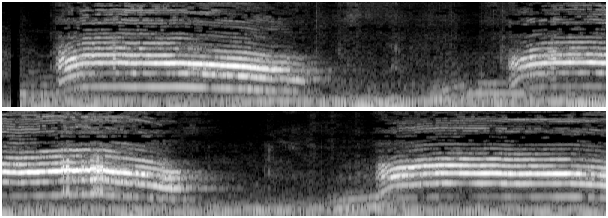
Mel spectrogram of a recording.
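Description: A flat-faced white-and-grey cat meowing three times: long, drawn-out calls of about two seconds each that drop in pitch at the end.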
